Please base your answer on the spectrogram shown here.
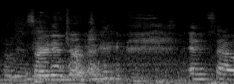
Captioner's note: laughs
